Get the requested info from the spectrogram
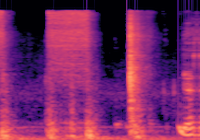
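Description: Air-brake system of a school bus: a click, then a half-second hiss of air as the brake pedal is worked, then another short sharp click. The system is low on air pressure.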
